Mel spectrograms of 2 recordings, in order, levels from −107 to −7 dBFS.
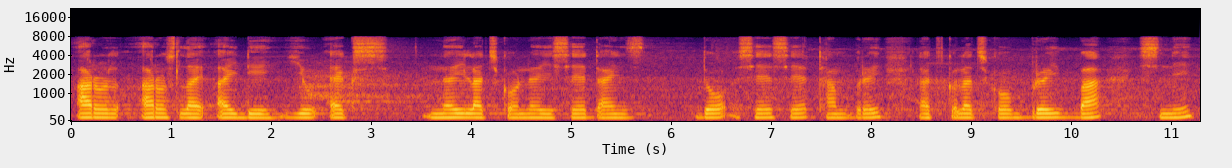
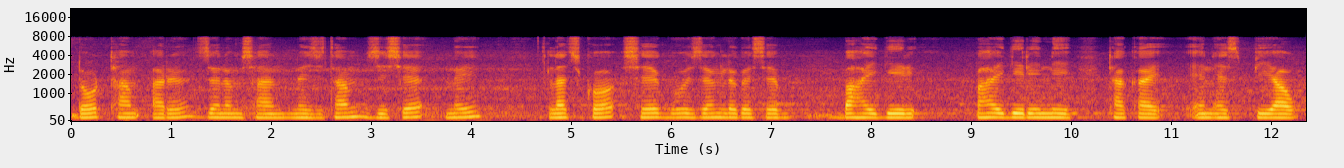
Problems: constant background noise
